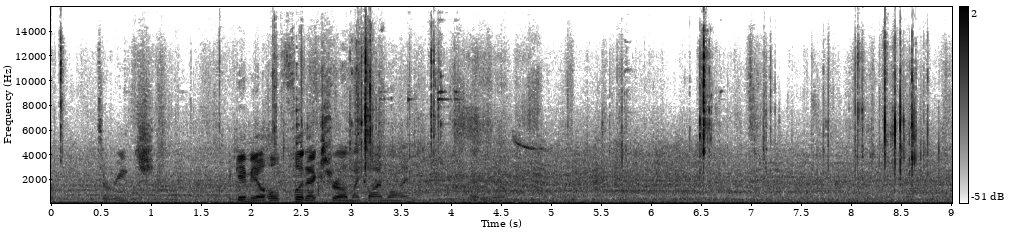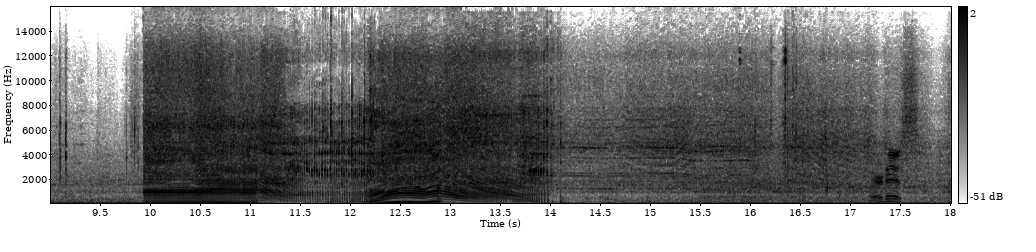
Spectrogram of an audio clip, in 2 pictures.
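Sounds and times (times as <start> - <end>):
chainsaw running and revving: 9.9 - 17.4.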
